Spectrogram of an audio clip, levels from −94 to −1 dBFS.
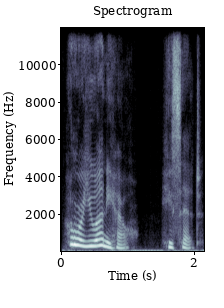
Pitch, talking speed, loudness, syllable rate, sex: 255 Hz, 165 wpm, -16 LUFS, 5.1 syllables/s, female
